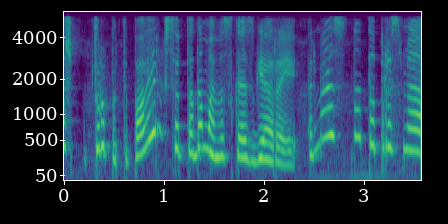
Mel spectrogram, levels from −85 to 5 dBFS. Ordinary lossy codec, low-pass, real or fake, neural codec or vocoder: MP3, 48 kbps; 5.4 kHz; real; none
